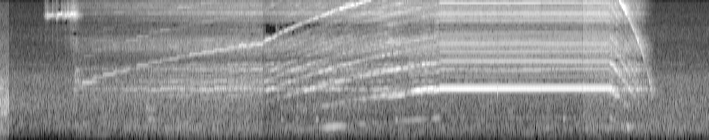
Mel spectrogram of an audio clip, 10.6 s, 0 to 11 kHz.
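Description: SunnySky R1408 3200KV brushless motor spinning with no propeller on a KV test. Its whine climbs as the throttle ramps up, first in small steps and then smoothly, over about five seconds. It holds a steady full-speed whine for about three seconds, then falls away quickly as the throttle is cut near the end.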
